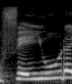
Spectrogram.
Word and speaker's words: feiura: ortográfico, eliminou-se e ficou feiura e bocaiúva. Note que a pronúncia é a mesma, mas sem o acento.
